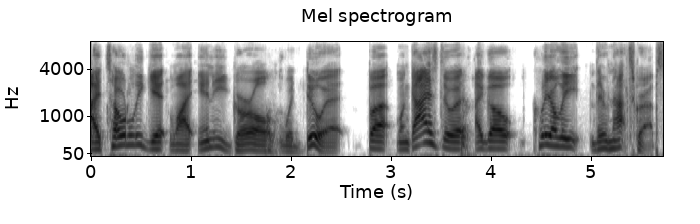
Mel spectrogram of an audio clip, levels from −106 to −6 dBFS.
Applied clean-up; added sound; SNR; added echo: neural mask model Resemble Enhance denoiser.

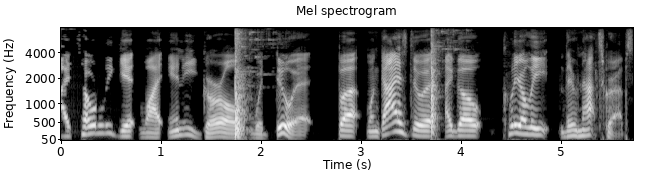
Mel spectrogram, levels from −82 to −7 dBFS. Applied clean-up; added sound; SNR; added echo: classical method spectral subtraction.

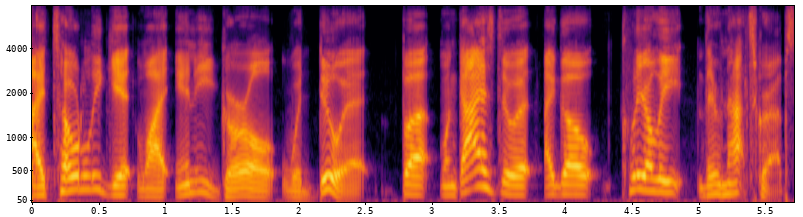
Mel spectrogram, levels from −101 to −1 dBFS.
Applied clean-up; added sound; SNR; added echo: none; none; none; none.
